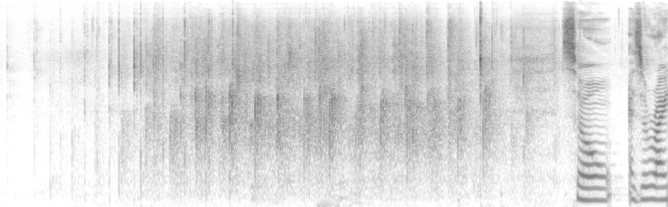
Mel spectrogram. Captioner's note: applause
